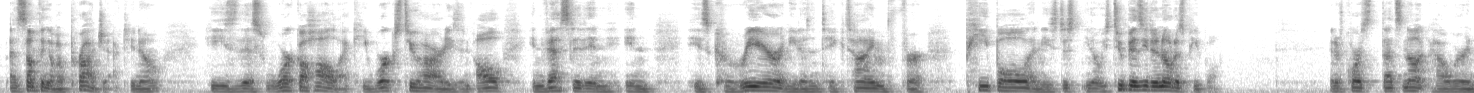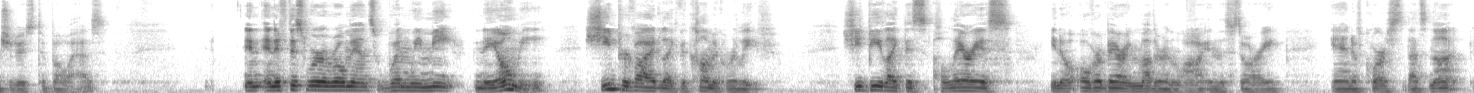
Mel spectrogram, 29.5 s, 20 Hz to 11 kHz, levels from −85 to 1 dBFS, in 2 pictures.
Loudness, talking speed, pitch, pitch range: -28 LUFS, 170 wpm, 100 Hz, 90-115 Hz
